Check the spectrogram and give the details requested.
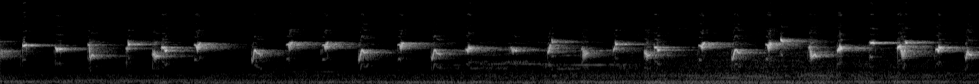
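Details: Sooty-headed bulbul song used as training audio to make caged birds sing: a steady run of short, clear whistled two-note phrases, each sliding down or up, about three per second, over a faint low hum.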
